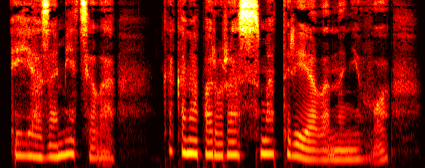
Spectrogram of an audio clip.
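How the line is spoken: Elderly woman muttering. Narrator (Russian): пробормотала пожилая дама

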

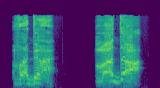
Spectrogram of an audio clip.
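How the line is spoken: Hoarse rasp. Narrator (Russian): прохрипел он

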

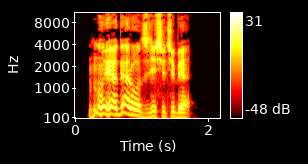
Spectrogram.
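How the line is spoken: Laughing. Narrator (Russian): засмеялся Сэм Риган

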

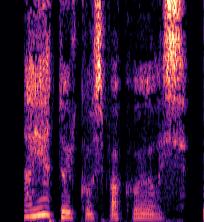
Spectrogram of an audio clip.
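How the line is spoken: Sighing. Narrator (Russian): вздохнула Эбби

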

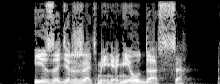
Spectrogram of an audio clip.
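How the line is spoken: Bark. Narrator (Russian): рявкнул полковник Башар

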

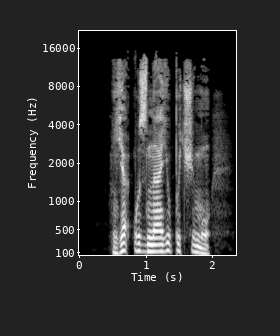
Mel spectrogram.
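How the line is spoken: Muttering under breath. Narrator (Russian): тихо пробормотал себе под нос Матиас Кручек

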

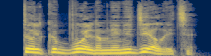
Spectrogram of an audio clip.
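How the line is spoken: Whimpering. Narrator (Russian): захныкала Найниф

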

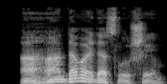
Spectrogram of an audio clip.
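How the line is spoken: Grumbling. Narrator (Russian): проворчал Клей

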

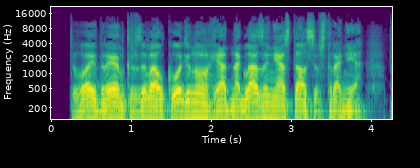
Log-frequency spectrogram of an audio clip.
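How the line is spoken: Grumbled. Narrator (Russian): проворчал Бьернсон

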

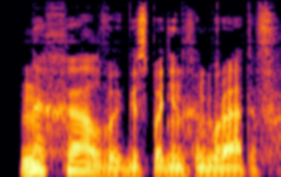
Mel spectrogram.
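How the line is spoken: Calm sigh, unfazed. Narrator (Russian): вздохнул Золотых без тени испуга или удивления

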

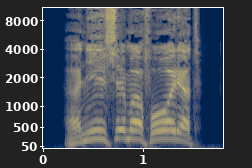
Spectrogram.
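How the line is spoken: Shouted from afar. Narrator (Russian): крикнул Хедригал с вершины надстройки на корме Грандоста

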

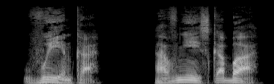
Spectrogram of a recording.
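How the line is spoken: Muffled reply. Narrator (Russian): глухо ответил Болотников

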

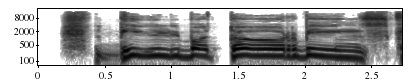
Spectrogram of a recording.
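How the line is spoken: Group shouting. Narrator (Russian): кричали они

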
